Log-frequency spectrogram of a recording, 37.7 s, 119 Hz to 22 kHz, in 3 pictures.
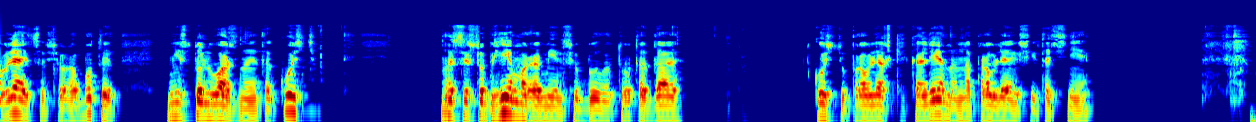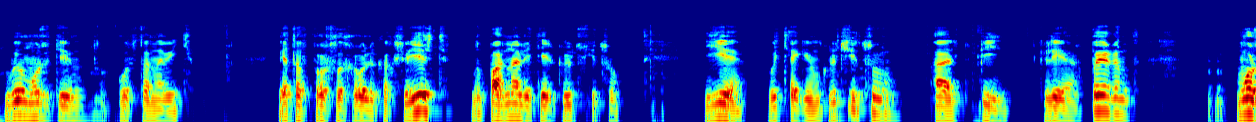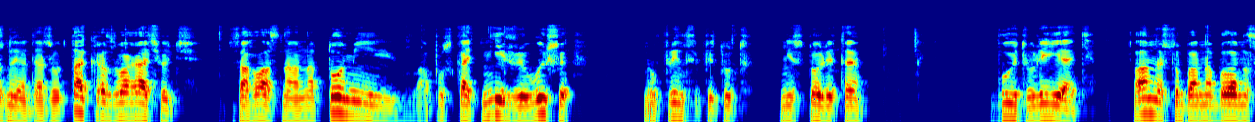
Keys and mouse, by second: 0.5 KP_3, 2.4 shift+middle click, 4.5 middle click, 5.4 KP_1, 6.8 shift+middle click, 14.0 shift+middle click, 19.1 e, 20.4 click, 21.0 click, 22.4 alt+p, 25.0 r, 26.2 click, 27.4 g, 29.4 click, 30.7-32.6 middle drag, 33.8 KP_3, 35.1-36.2 drag, 37.1 KP_1.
